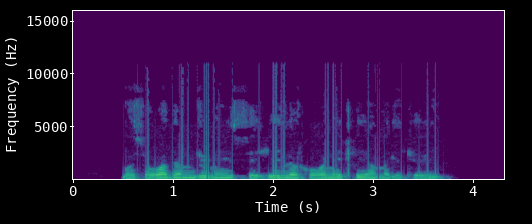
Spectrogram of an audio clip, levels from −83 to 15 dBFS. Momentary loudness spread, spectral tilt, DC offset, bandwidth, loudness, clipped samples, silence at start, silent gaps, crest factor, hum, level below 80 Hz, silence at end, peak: 10 LU; -8.5 dB/octave; under 0.1%; 11 kHz; -24 LUFS; under 0.1%; 0.5 s; none; 18 dB; none; -48 dBFS; 0.6 s; -6 dBFS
